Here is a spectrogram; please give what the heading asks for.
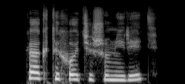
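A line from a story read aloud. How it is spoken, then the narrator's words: Almost bored question. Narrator (Russian): почти скучающим тоном спросила я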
